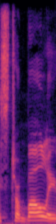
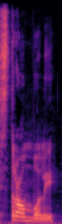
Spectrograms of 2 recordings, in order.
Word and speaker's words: Stromboli: And, you know, I'm laughing because that tells you how long I've been in the States, because we don't say Stromboli, we say Stromboli. That's how you pronounce right? – it, yeah.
